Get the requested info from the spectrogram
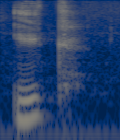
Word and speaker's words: Ik: This is a day called Tu'ik, I-K, apostrophe, called pronounced Eek, called Eek, a dynamic energy associated with wind, breath, and spirit.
